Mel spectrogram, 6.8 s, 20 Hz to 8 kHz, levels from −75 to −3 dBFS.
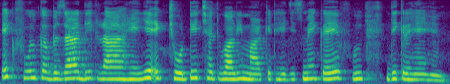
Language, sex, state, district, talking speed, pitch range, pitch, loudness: Hindi, female, Arunachal Pradesh, Lower Dibang Valley, 180 wpm, 205-235 Hz, 220 Hz, -15 LUFS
